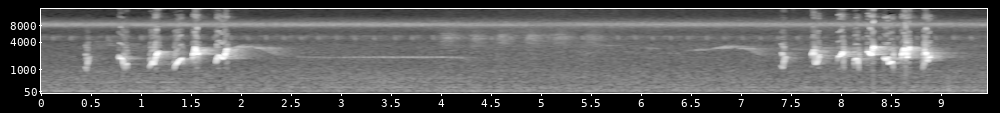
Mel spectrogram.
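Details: Red-whiskered bulbul in a cage: two bursts of quick, ringing whistled notes several seconds apart, each cluster of five to seven sweeping chirps, linked by a soft drawn-out whistle, with a high electronic whine underneath.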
